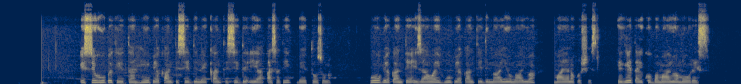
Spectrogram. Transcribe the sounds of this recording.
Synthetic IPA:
ʔɪsːɪhuːpʼɛke̞ːt̪ːɐnɦuːpʼɪjɐkʼɐnt̪ʼːɪsːiːd̪ɪnːɛkʼɐnt̪ʼːɪsːɪd̪ɛʔɪjaʔɐsɐt̪ɪbe̞ːt̪ːo̞ːsɔnɐ | huːpʼɪjɐkʼɐnt̪ʼːɪjɐɪzaːwɐjɦuːpʼɪjɐkʼɐnt̪ʼːiːd̪ɪmaːjɪjɔmaːjʊwaː | maːjɐnɐkɔʃːe̞ːs | hɛɡe̞ːt̪ʼɐjkːɔbɐmaːjʊwamo̞ːɾe̞ːs

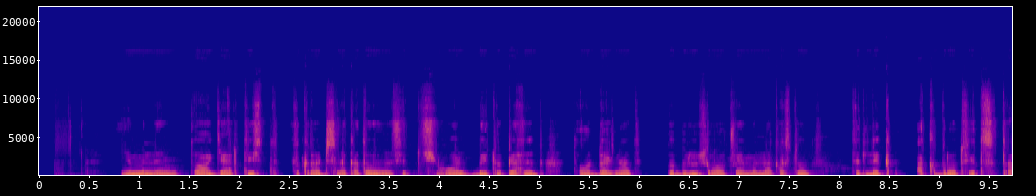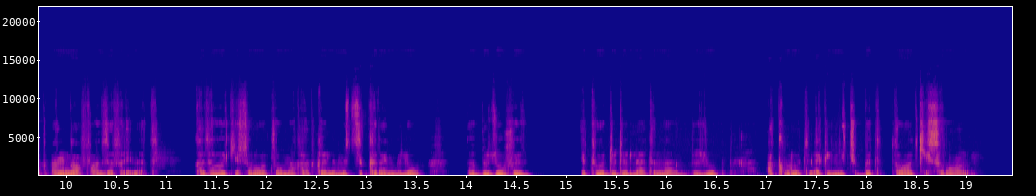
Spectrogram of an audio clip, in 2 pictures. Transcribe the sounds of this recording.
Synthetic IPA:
jɛmːɨnɨmt̪ʰəwakʼiaɾt̪ʰist̪fɨkʼɾad͡ʒ̪isnəkʼːət̪ʼəβnsɨt̪siho̞nbəit̪ʰjo̞pʼːjahɨzbt̪ʰəwɔd̪aʒnat̪ | b̥əbɨzusɨɾawo̞t͡ʃːujɛmːɨnːakʼəst̪ʰəwn | t̪ʰɨlːɨkʼʔakbɨɾo̞t̪jɛt̪ʰə̥sə̥t̪ʼːət̪ʔaŋɡafanzəfa̰j̰nə̰t̪ | kʰət̪ʰəwakʼesɨɾawat͡ʃːɛwməkʰakʰːəlmɨsɨkːɨɾjɛmːiləw | b̥əbɨzuhɨzb | jɛt̪ʰəwɔd̪ːəd̪əlːat̪ɨnːabɨzuʔakbɨɾo̞t̪jaɡəɲːɛt͡ʃːɪbːət̪ʰːəwakʼesɨɾowa̰nəw

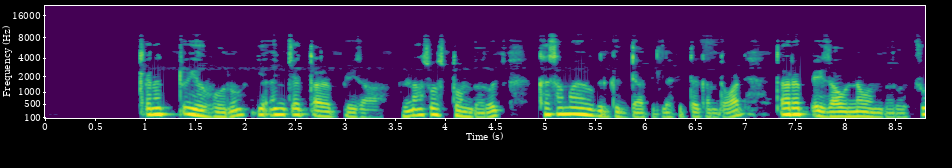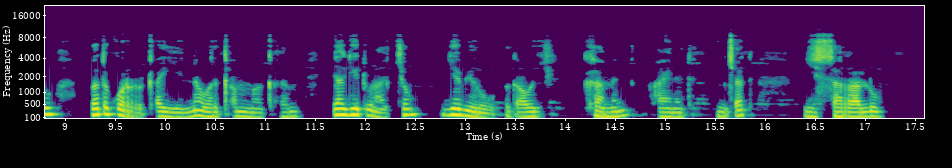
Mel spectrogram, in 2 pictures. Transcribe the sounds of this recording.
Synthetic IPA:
kʼɨnɨt̪ʼːujɛɦo̞nujɛʔɨnt͡ʃʼɛt̪ʼːəɾəpʼːe̞za | ɨnːaso̞st̪wɔmbəɾo̞t͡ʃːkʰəsəmajwɡɨɾɡɨd̪afit̪ləfit̪ʰːəkʼəmt̪ʰʼəwalt̪ʼəɾəpʼe̞zawɨnːawɔmbəɾo̞t͡ʃːu | b̥ət̪ʰəkʷʼorkʼəjenːawɔɾkʼəmːakʼɾm | jaɡe̞t̪ʼunat͡ʃːɛw | jɛbiɾo̞ʔɨkʼawo̞t͡ʃː | kʰəmɨn | ajnət̪ɨɲt͡ʃʼɛt̪ | jɪsərːalːu

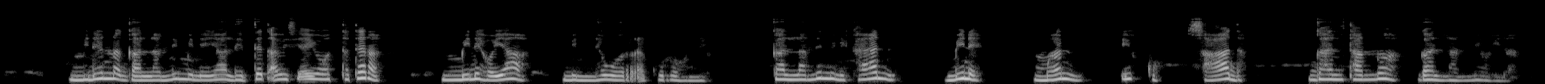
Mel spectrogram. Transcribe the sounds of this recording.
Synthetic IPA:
mɪnɛnːɐɡɐlːɐnːɪmɪnɛjaːlɛd̪ːɛt̪ʼɐwɪsɪɛjo̞ːt̪ːɐt̪ɛɾɐ | mɪnɛɦɔjaː | mɪnːɛwɔɾɐ̰ʔɛ̰kʊɾɔnːɛjɔ | ɡ̥ɐlːɐnːɪmɪnɛkɐjɐnːɛ | mɪnɛ | mɐnːʊ | ɪkːɔ | saːd̪ɐ | ɡɐlt̪ɐnːɔwa | ɡɐlːɐnːɪhɔjɪnɐ

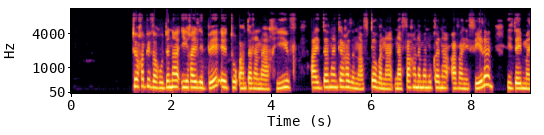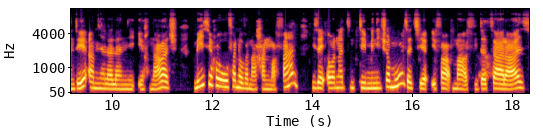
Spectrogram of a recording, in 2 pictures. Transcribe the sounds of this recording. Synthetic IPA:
t̪uaχapivaɦud̪anəʔiɾajlebeʔet̪uʔant̪ananarivu̥ | aid̪anaŋkaɾazanəfi̥t̪ovanənafaɦanəmanukanəʔavaniv̥elani | izajmand̪eaminialalənieɾinaɾaʈ͡ʂə̥ | misiɾewfanovanahanumafanə̥ | izajʔawanat̪inid̪̥iminiʈ͡ʂamund͡zət͡siʔefəmav̥it̪ət͡saɾazi̥

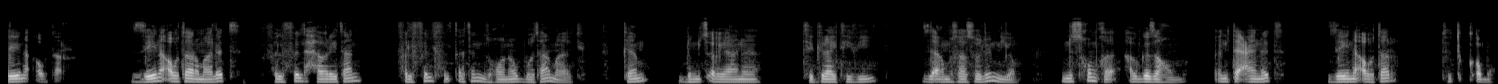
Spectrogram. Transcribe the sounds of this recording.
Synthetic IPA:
zenaʔawt̪ʰa̰ɾ | zejna̰ʔa̰wt̪ʰaɾmalɐt̪ | fɨlfɨlħaβɐɾet̪ʰan | fɨlfɨlfɨlt̪ʼɐt̪ʰɨnzɨxo̞nɐbo̞t̪ʰamalɐt̪ʰiju̥ | kʰɐm | dɨmɨt͡sʼɐwjanɐ | t̪ʰɨɡɾajt̪ʰivi | zɨamɐsasɐlunɨjːo̞m | nɨsxumkɐʔaβɡɐzaxum | ʔɨnt̪ʰɐ̰jʕa̰jnɐt̪ | zejna̰ʔa̰wt̪ʰaɾ | t̪ʰɨt̪ʼɨ̥kʼːɐmu

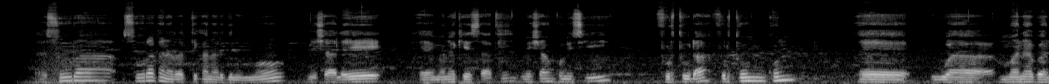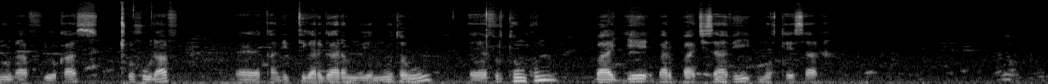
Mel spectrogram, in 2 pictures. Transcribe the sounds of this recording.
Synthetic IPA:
uːɾɐsuːɾɐkɐnɐrːɐt̪ːɪkɐnɐɾɡɪnʊɪmːo̞ː | meːʃaːle̞ː | mɐnɐke̞ːsːaːt̪ɪmeːʃaːŋkʊnɪsɪ | fʊɾt̪uːᶑɐfʊɾt̪uːŋkʊn | wmɐnɐbɐnuːᶑaːfjo̞ːkaːs | t͡ʃʼʊfuːᶑaːf | kɐnɪt̪ːɪɡɐɾɡaːɾɐmnʊjɛnːuːt̪ɐʔʊfʊɾt̪uːŋkʊn | baːjʔe̞ːbɐɾbaːt͡ʃːɪ̥saːfɪmʊɾt̪e̞ːsːaːᶑɐ̥

